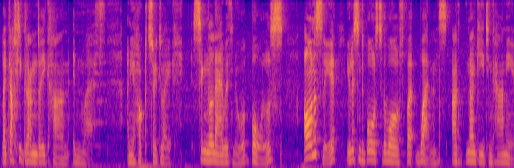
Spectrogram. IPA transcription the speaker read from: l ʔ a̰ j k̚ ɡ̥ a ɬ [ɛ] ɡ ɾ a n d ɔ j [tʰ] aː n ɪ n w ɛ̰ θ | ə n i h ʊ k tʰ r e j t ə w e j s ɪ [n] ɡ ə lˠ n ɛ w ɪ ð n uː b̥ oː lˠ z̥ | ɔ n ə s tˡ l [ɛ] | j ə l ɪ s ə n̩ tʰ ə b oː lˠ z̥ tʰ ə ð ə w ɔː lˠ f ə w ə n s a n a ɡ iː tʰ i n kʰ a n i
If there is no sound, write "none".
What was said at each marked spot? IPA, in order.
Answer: i, kʰ, ŋ, i

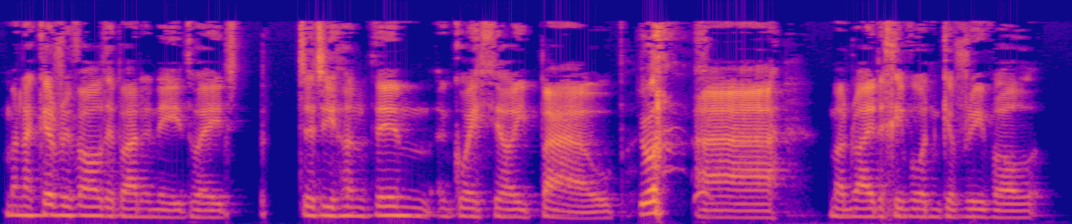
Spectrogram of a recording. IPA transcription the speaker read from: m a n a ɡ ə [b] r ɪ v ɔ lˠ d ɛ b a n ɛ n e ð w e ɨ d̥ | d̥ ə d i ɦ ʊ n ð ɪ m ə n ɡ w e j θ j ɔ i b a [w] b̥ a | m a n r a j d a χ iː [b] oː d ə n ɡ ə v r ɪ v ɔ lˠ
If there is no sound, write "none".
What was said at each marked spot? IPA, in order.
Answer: v, w, v

